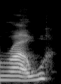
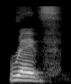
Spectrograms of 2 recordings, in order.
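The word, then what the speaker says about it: raibh: um r-a-i-b-h in canards so i would say raw or rao um there's a few different ways to pronounce this uh raw herald i would say yeah kind of irish and how would you say it in one stood in rev very much a hard v sound at the end rev um a lot of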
